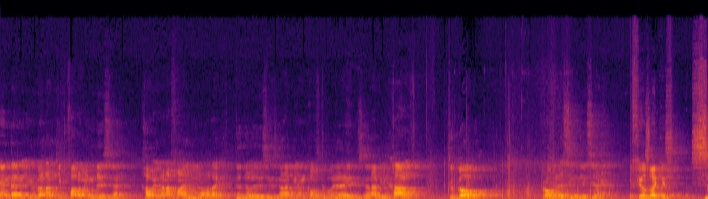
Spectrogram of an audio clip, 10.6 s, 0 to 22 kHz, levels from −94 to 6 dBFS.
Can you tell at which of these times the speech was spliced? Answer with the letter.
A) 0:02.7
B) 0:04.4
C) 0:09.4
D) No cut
C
